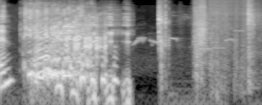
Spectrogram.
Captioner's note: all laugh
